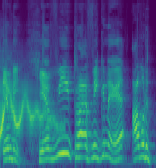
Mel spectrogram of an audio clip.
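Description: A person's voice with strongly sliding, sing-song pitch, in short phrases.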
